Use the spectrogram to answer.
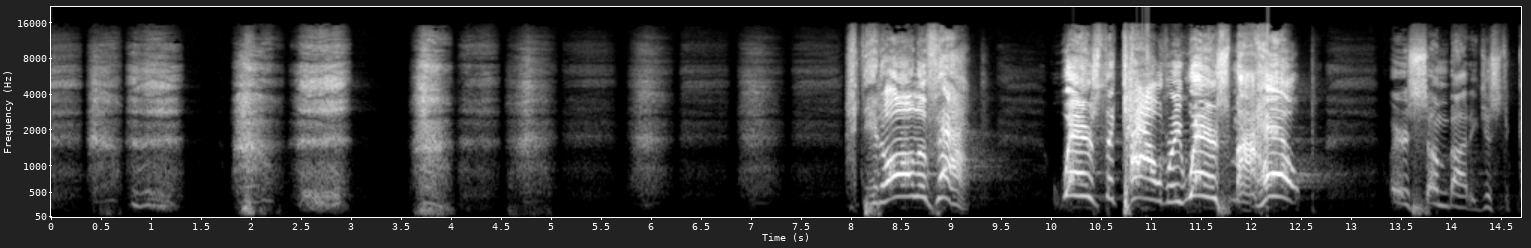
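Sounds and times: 
person gasping for breath in ragged heaving breaths: 0:00.0 - 0:08.0
speech: 0:08.2 - 0:09.2, 0:10.1 - 0:12.5, 0:13.4 - 0:14.6.

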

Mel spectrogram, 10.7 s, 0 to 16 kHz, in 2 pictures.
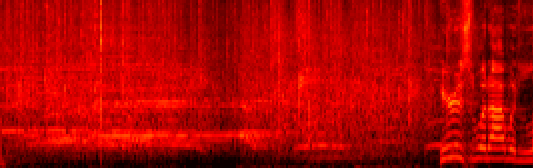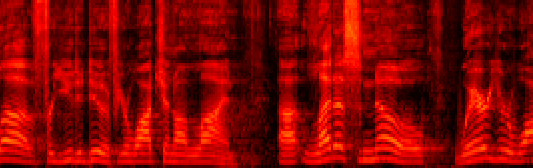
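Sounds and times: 
church audience cheering and whooping: 0:00.0 - 0:04.6
large church audience applauding: 0:00.0 - 0:04.7
speech: 0:04.4 - 0:10.6.

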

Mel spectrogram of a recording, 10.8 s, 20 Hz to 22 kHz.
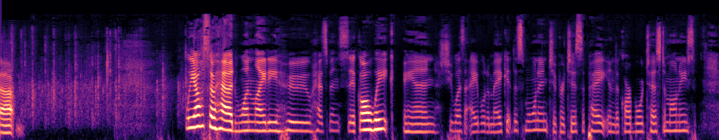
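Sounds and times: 
speech: 0:00.0 - 0:00.4, 0:02.8 - 0:10.7
crowd applauding: 0:00.0 - 0:03.4.

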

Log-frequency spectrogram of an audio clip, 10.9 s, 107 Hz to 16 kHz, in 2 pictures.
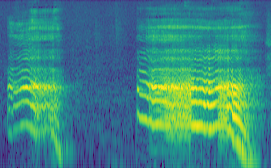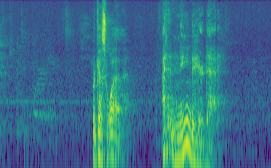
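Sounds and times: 
voice imitating a sick man's groan: 0:00.1 - 0:01.6, 0:02.7 - 0:05.4
speech: 0:07.4 - 0:08.0, 0:08.7 - 0:09.8.

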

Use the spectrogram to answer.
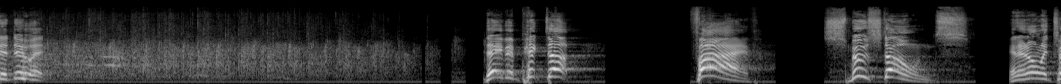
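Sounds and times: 
speech: 0:00.0 - 0:00.6, 0:04.9 - 0:05.4, 0:08.4 - 0:10.6
large audience clapping hands: 0:00.0 - 0:04.4.

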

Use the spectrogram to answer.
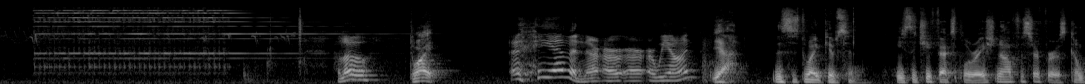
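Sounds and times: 
telephone ring tone during outgoing call: 0:00.3 - 0:04.8
speech: 0:03.4 - 0:04.5, 0:05.1 - 0:10.8.

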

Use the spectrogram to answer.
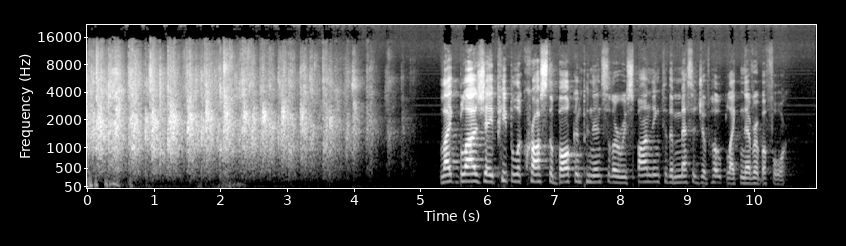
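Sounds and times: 
crowd applauding: 0:00.0 - 0:05.0
speech: 0:05.4 - 0:10.6.

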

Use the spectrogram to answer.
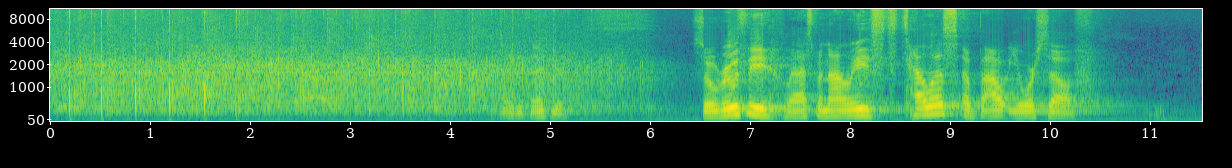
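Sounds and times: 
audience applause: 0:00.0 - 0:06.2
speech: 0:04.6 - 0:05.3, 0:06.5 - 0:10.5.

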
